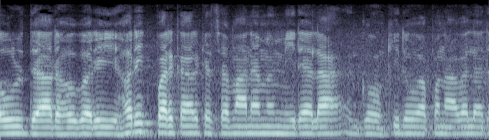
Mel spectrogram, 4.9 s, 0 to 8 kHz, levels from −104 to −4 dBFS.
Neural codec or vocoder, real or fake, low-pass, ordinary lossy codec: none; real; 7.2 kHz; MP3, 64 kbps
